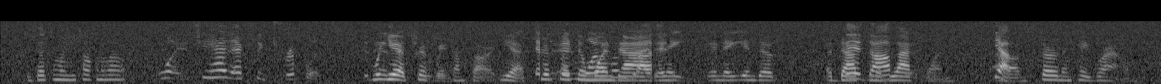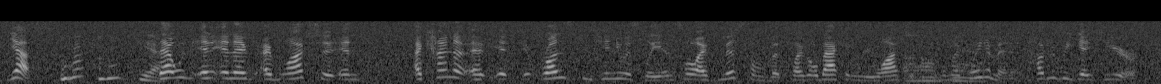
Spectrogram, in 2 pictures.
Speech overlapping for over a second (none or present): present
